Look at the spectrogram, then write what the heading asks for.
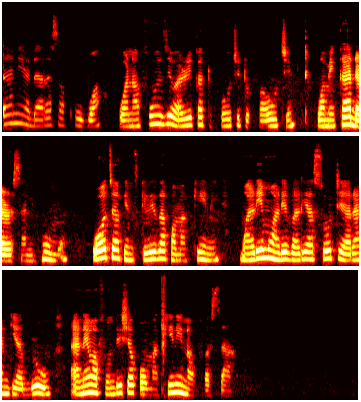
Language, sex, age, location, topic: Swahili, female, 25-35, Dar es Salaam, education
